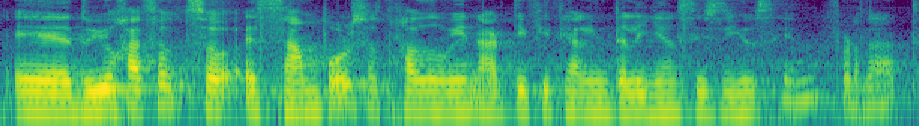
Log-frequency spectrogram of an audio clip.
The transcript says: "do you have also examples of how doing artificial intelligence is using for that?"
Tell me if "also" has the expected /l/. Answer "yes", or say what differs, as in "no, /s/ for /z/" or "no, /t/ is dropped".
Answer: no, /l/ is dropped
